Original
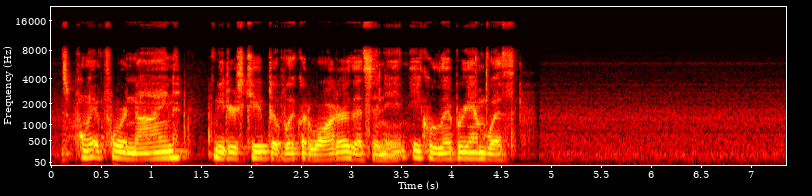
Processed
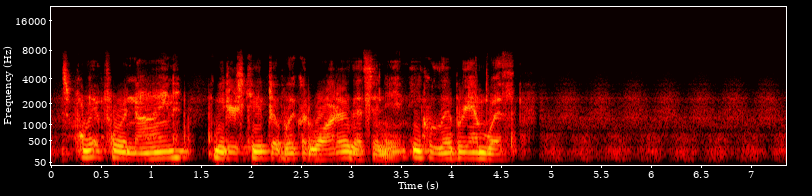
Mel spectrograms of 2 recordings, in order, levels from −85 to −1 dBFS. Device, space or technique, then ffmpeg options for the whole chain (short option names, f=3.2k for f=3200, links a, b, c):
guitar amplifier with harmonic tremolo: -filter_complex "[0:a]acrossover=split=1000[a][b];[a]aeval=exprs='val(0)*(1-0.7/2+0.7/2*cos(2*PI*3*n/s))':c=same[c];[b]aeval=exprs='val(0)*(1-0.7/2-0.7/2*cos(2*PI*3*n/s))':c=same[d];[c][d]amix=inputs=2:normalize=0,asoftclip=type=tanh:threshold=-21dB,highpass=86,equalizer=f=170:t=q:w=4:g=-8,equalizer=f=270:t=q:w=4:g=6,equalizer=f=400:t=q:w=4:g=-6,equalizer=f=810:t=q:w=4:g=-6,equalizer=f=2.3k:t=q:w=4:g=10,lowpass=f=4.1k:w=0.5412,lowpass=f=4.1k:w=1.3066,volume=-3dB"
